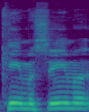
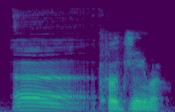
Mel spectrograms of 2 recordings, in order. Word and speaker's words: Kojima: Is it Kimishima? Is that how you say his name? Kojima.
